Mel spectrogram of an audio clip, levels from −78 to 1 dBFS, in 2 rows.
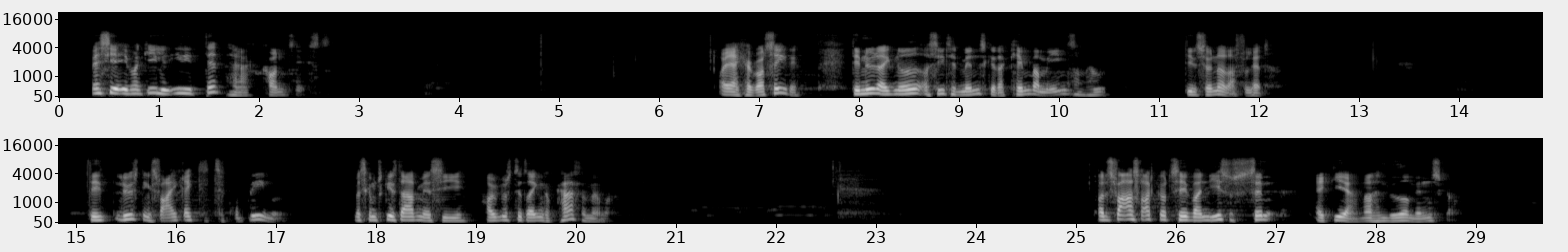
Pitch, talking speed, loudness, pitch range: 170 Hz, 150 wpm, -27 LUFS, 145-200 Hz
